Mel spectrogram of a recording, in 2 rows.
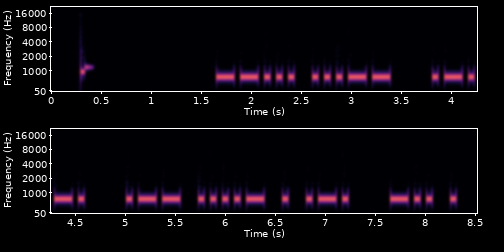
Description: Morse code, heard as a keyed tone, about 20 wpm, 700 Hz. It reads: 73 <AR> W4ER DE
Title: K1USN SST QSO Practice 20wpm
